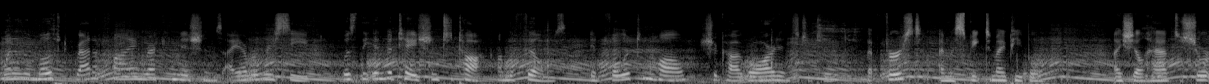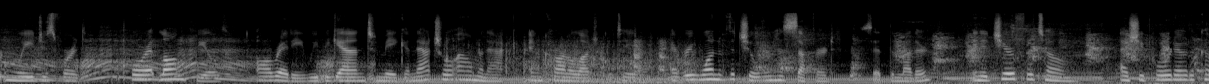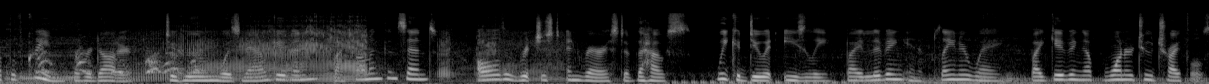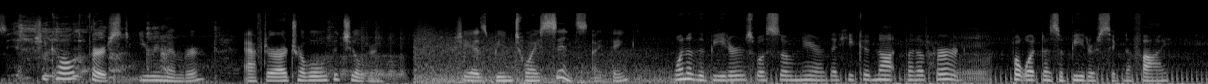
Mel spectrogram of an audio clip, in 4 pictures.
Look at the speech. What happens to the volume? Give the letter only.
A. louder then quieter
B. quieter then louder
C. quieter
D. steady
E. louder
D.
